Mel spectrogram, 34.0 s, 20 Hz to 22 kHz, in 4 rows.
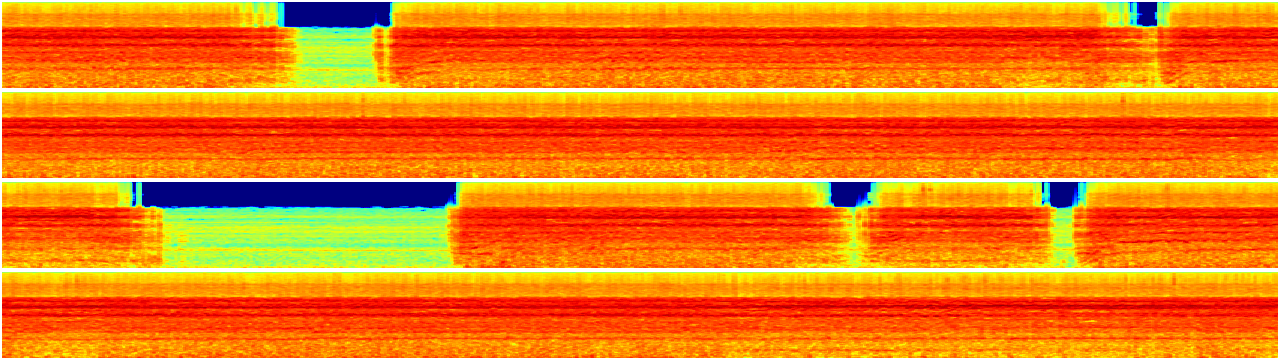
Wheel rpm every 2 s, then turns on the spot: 180, 130, 220, 190, 210, 230, 230, 220, 190, 10, 160, 110, 150, 220, 230, 220, 230.
none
